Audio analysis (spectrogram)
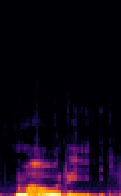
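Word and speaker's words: Māori: Well, the natural indigenous way to say it would be Maui.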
